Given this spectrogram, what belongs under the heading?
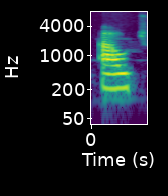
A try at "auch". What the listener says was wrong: No, not ouch. Auk. Kha sound. CH will be kha.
